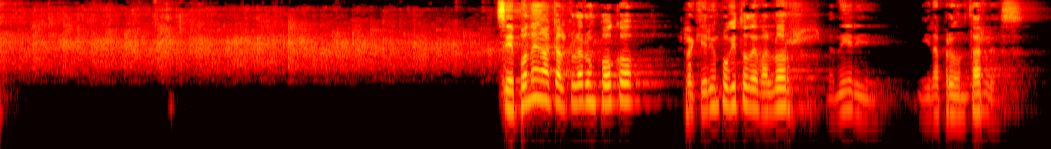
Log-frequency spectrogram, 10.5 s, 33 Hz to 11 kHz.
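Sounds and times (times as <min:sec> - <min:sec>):
audience applause: 0:00.0 - 0:05.7
speech: 0:05.0 - 0:10.3.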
